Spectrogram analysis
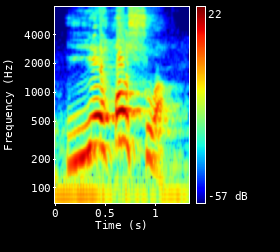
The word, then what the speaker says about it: Yehoshua: Non, il faut bien prononcer Yehoshua. Aspiration. Ho, Yehoshua.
